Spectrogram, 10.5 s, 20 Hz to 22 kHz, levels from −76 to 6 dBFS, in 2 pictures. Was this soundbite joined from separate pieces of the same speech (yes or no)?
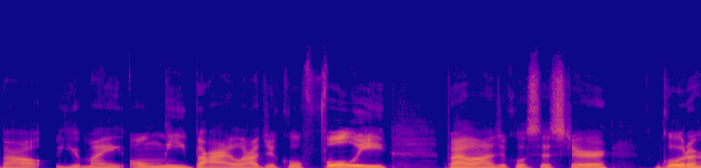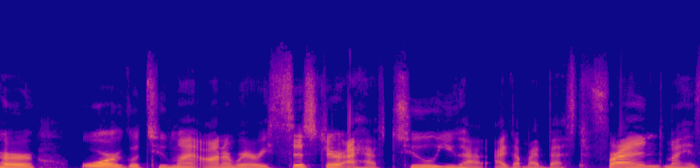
no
